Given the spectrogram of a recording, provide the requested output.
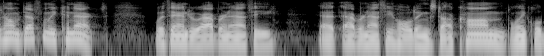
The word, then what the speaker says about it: Abernathey: On Abernathey at the end, it's EY. Don't forget that silent E there.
